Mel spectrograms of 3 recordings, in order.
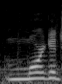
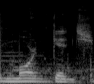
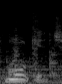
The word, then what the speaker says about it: mortgage: mean there's this strange mortgage with a t yeah it has a t in it but you don't pronounce it you say mortgage morgage so not Mort Mort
